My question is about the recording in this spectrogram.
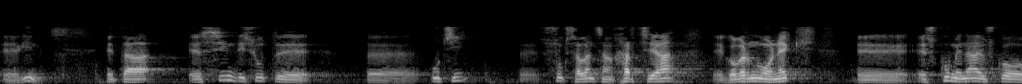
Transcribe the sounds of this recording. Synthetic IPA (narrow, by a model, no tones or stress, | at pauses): eɣine̞t̪ae̞sind̪isut̪ | ut͡si | suksalant͡sanʝaɾt͡se̞aɡo̞β̞e̞ɾnuo̞ne̞k | ḛskume̞nae̞wsko̞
